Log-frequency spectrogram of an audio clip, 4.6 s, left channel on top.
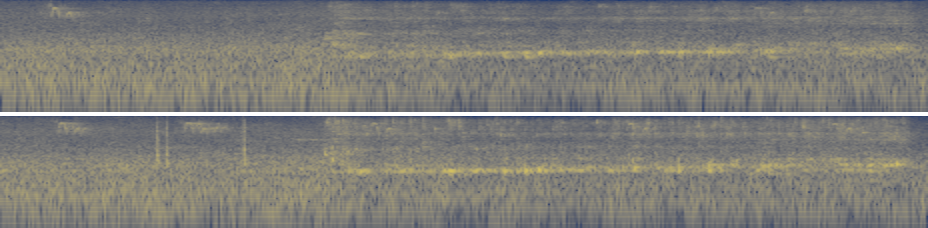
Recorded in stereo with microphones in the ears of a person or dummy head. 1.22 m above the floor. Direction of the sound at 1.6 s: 65° right (ahead or behind).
